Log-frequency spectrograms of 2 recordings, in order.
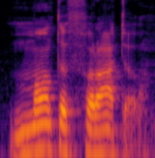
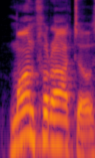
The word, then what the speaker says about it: Monferrato: tonight this is an er cole barbera del monteferrato monferrato see i told you i was gonna butcher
